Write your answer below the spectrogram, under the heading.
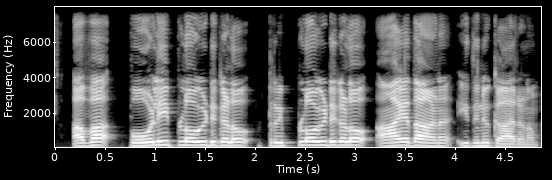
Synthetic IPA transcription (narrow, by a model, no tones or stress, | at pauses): ɐʋɐpoːɭipːɭo̞ːjiɽuɣɐɭo̞ːʈripːɭo̞ːjiɽuɣɐɭo̞ːʔaːjɐðaːɳɨʔiðinukaːɾɐɳɐm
